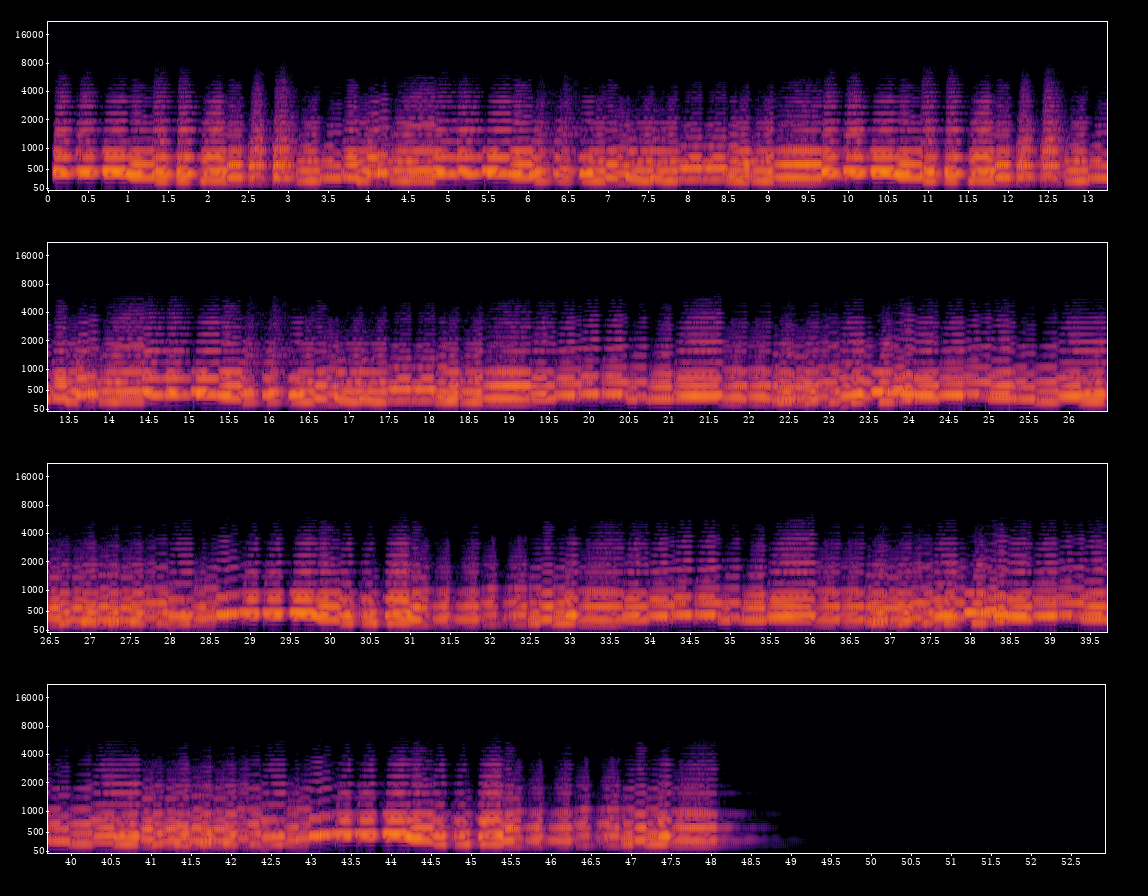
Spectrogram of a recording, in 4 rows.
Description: Allegro Molto (View more music marked Allegro)
2/4 (View more 2/4 Music)
French Horn Duet  (View more Easy French Horn Duet Music)
Classical (View more Classical French Horn Duet Music)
